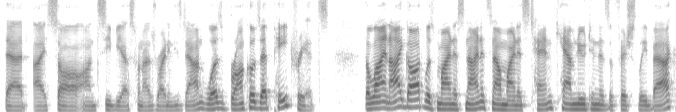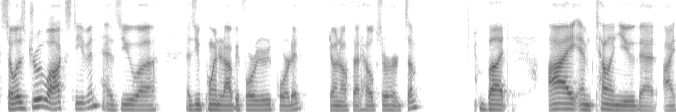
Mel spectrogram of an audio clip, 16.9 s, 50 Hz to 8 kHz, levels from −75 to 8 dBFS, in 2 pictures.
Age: 20-39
